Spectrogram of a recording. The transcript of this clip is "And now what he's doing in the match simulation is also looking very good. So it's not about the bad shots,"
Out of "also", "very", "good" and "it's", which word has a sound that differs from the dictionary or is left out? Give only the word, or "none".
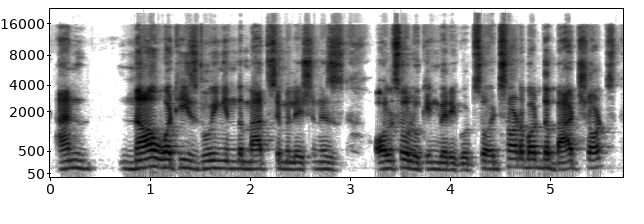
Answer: none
